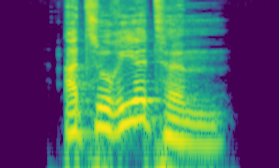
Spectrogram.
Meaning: strong dative masculine/neuter singular of azuriert
- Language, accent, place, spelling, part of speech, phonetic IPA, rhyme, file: German, Germany, Berlin, azuriertem, adjective, [at͡suˈʁiːɐ̯təm], -iːɐ̯təm, De-azuriertem.ogg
